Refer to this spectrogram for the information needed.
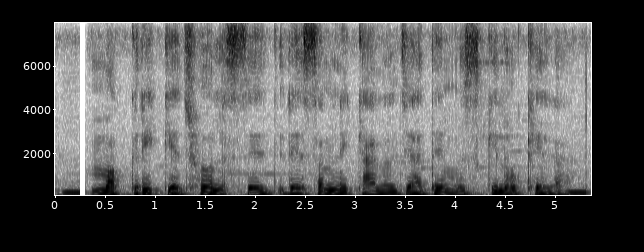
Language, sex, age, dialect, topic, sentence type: Bhojpuri, male, 25-30, Southern / Standard, agriculture, statement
